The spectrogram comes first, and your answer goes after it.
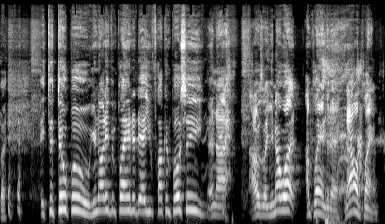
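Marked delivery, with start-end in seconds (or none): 0.8-4.1 put-on rough Philadelphia accent, pitched up. Retelling a fan heckling him from the stands, in a rough Philly accent. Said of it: "in the most rough Philly accent".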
